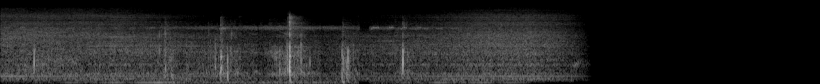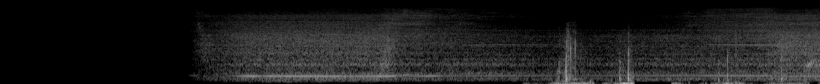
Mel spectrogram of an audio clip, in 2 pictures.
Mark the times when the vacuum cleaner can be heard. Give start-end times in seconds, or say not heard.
0.0-5.9, 10.1-16.3.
